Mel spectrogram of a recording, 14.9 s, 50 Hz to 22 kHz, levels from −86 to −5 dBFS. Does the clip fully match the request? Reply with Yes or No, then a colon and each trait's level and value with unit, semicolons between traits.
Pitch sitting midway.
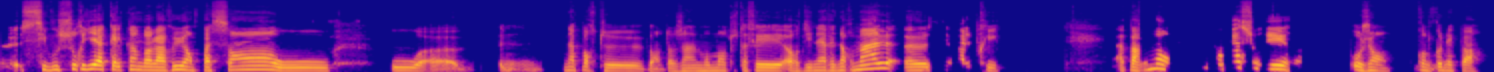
Yes: medium, 175 Hz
